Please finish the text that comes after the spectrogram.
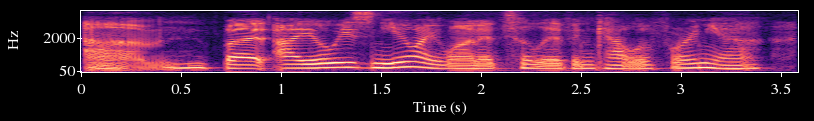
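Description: A woman's voice: lowish voice, steady tone, normal speed, gravelly. A woman with a New York accent, telling anecdotes as a guest in casual conversation. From New York City, born in the Bronx, raised in Queens. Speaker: podcast guest.

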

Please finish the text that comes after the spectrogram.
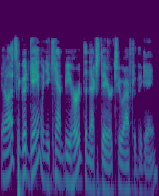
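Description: A man's voice: medium pitch, big pitch swings, fast talker, bright, forceful tone, breathy edge, dry recording, dull audio. Rambling, exasperated man on a podcast. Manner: rambling, exasperated, repeats words. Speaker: podcast co-host. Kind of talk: casual sports chat.

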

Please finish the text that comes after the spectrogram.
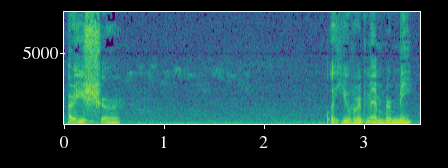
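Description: An actor playing a weary, tender middle-aged uncle haunted by prison in a radio play, confiding haltingly and wistfully. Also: male voice, mid-range voice, natural voice. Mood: sorrowful, afraid.

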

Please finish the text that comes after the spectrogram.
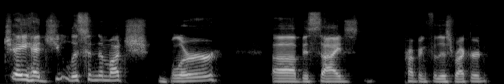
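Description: Casting: male podcast co-host, bright tone, dry sound, rambling casual delivery full of "like". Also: fairly high pitch, lively intonation, measured pace, no room sound. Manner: rambling, uses 'like' constantly. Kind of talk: casual music discussion.

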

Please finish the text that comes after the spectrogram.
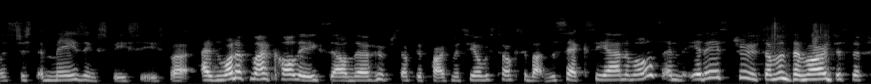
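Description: Chatty European woman, slightly dull audio. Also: mid-range voice. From Netherlands and Switzerland. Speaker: zookeeper, podcast guest. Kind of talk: casual anecdotal interview talk.

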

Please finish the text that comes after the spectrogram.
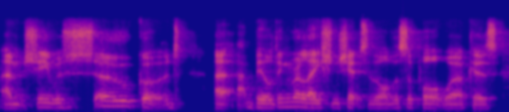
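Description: English-accented male host, low voice, animated and talkative. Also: moderate pace, vocal fry. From England. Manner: animated, talkative, loose with fillers. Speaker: podcast host and business coach. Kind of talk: casual business chat.

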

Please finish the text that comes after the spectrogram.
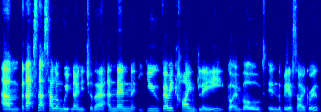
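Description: Woman podcast host, bright tone, lowish pitch, chatty and self-deprecating. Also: moderate pace. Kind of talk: casual interview chat.

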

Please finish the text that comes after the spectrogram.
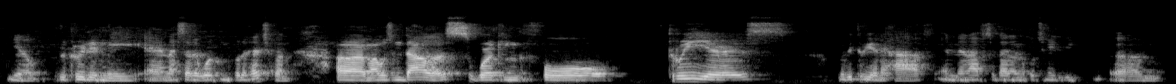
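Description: A man in his thirties from Cameroon, a podcast guest telling his story casually, with many ums and restarts. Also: on the low side. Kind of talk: casual interview answers. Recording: roomy, dull remote recording with faint noise.

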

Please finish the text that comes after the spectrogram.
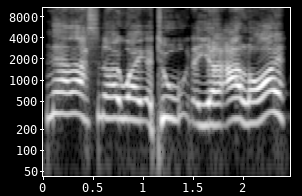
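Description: A narrator voicing a hot-headed young male fire mage in a fantasy audiobook, indignant and protesting, pitched far up. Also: unhurried, bright, forceful tone, no echo, clean studio sound. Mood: excited, cheeky.

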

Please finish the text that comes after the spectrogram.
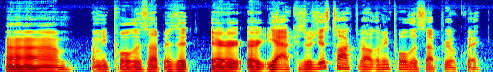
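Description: A man hosting a casual live show, giving emphatic commentary on politics and economics with repeated phrases and a squeaky voice. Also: a little fast, no room sound.

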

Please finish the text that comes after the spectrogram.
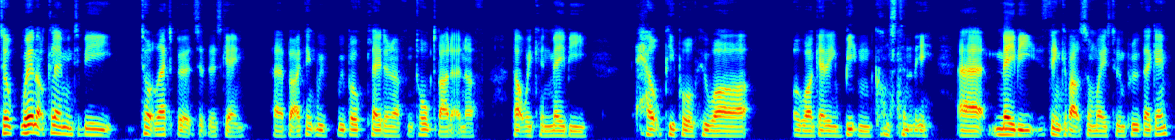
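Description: A man co-hosting a casual podcast chat, friendly and a little halting, often restarting his sentences. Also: on the low side. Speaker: podcast co-host.

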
